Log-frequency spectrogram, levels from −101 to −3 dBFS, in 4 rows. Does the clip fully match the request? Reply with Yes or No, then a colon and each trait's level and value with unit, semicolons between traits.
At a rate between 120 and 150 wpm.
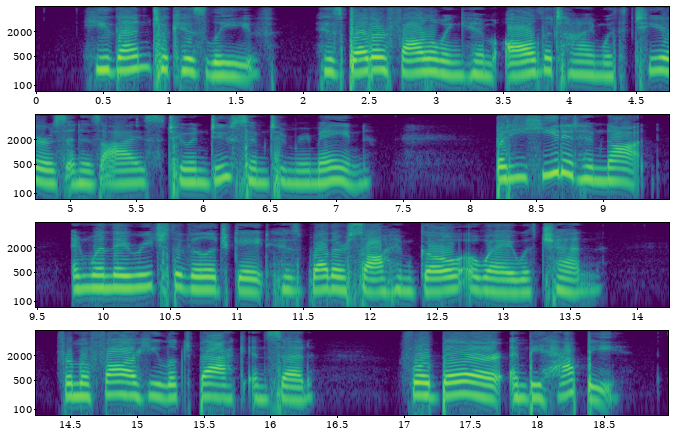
No: average, 170 wpm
